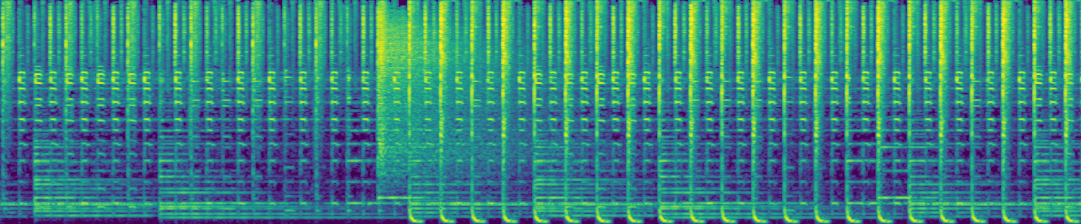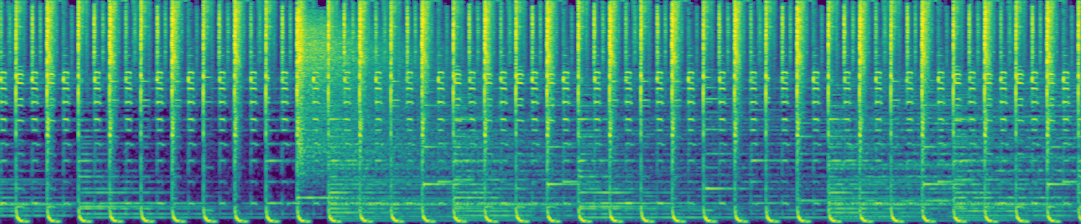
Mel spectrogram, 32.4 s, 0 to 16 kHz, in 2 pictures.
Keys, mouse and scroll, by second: 4.3 click, 4.4 click, 6.8 shift+click, 7.9 shift+click, 8.8 shift+click, 8.9 shift+click, 10.1-11.4 middle drag, 11.4-12.4 scroll up 1, 12.4 shift+click, 12.6 shift+click, 13.5-16.6 middle drag, 17.7 shift+click, 19.2 shift+click, 20.0 shift+click, 20.1 shift+click, 21.2-23.4 middle drag, 23.4 shift+click, 24.4-26.6 middle drag, 26.6-28.7 drag, 28.7-31.6 middle drag, 31.6-32.4 drag.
